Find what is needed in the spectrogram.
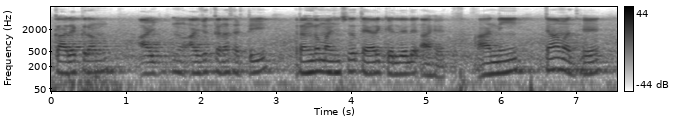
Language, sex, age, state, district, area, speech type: Marathi, female, 18-30, Maharashtra, Nagpur, urban, spontaneous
